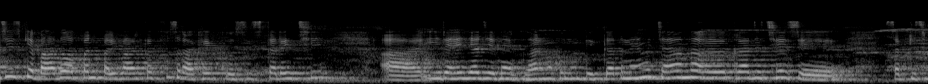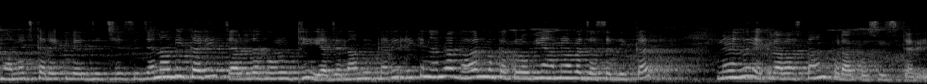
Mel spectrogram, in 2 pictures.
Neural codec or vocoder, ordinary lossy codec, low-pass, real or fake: none; none; none; real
